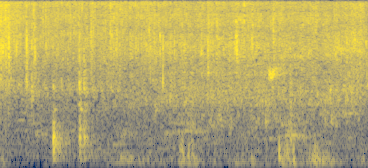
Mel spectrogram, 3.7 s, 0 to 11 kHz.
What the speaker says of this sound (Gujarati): 2-3 પાણીથી ધોઈ નાખીએ એટલે આગળ ફર્સ્ટ ક્લાસ થઈ જાય.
